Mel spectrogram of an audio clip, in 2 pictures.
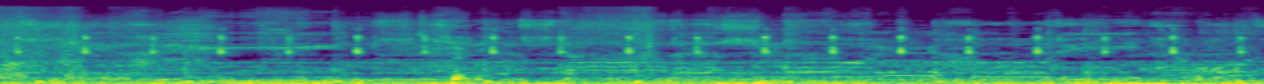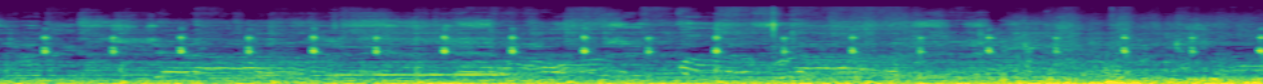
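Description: Music playing inside a car cabin, with a car turn-signal indicator ticking steadily over it, about two ticks a second.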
